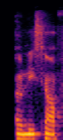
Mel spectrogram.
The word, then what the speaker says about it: Onision: Onision.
